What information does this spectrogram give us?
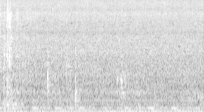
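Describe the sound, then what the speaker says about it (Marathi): Chopped onion sautés in a pan with salt, chutney, garam masala and a pinch of turmeric, giving a steady, close sizzle with a few faint stirring clicks and no voices. "कांदा परतून घ्यायचा।"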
